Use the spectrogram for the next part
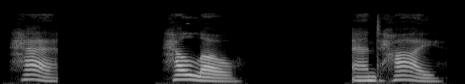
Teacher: Notice how the H is a soft puff of air.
